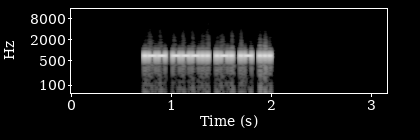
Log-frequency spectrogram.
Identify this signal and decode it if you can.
Morse code, heard as a keyed tone, about 53 wpm, 700 Hz. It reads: W8RAS
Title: USA Call Signs - 5 Characters - 4x Character Spacing - 50wpm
